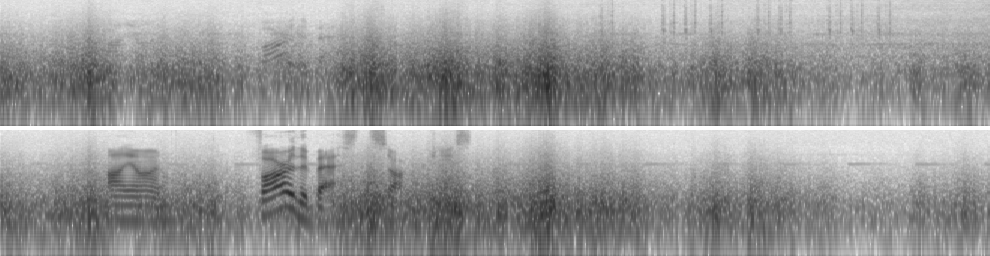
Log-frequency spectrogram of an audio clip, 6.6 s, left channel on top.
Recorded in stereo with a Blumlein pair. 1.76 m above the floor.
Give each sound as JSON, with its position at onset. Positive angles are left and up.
{"t": 0.7, "sound": "a man speaking", "azimuth_deg": -50}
